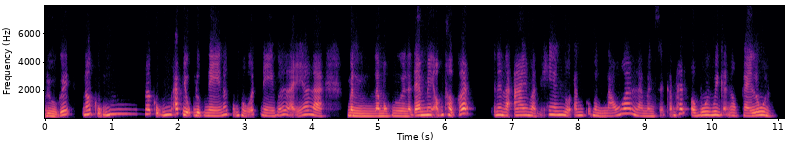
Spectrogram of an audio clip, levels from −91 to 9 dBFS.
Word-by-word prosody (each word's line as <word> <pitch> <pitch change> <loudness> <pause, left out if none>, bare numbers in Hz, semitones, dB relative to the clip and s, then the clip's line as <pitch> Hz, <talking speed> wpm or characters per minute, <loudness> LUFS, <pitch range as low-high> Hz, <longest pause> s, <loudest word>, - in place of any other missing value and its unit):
được 180 -3 +1
ấy, 265 +5 +2 0.2
nó 280 +3 +2
cũng 265 +4 0 0.4
nó 315 -1 +1
cũng 255 -2 +2
áp 345 -2 +2
dụng 220 -3 +3
được 210 0 +3
nè, 200 -1 -1
nó 270 - +1
cũng 230 +1 -5
hữu - - -2
ích 290 - -4
nè, 205 -6 -4
với 230 +4 -2
lại - - -3
á 265 +7 -1
là 205 -10 +1 0.3
mình 180 -4 +2
là 175 0 +3
một 175 0 -1
người 185 -2 -1
là 170 - +1
đam 235 +2 +6
mê 255 - +7
ẩm 255 +1 -1
thực 260 - +1
á, 345 +4 +6 0.4
cho - - -7
nên 255 0 +4
là 215 - +1
ai 240 +3 -1
mà 230 - 0 0.2
khen 260 -2 +3
đồ 220 - -1
ăn 225 +2 -4
của 230 - -13
mình 190 -5 -3
nấu 195 +6 -4
á, 355 0 +3
là 240 - -3
mình 175 -1 -4
sẽ - - -11
cảm - - -5
thấy 335 - +1
rất 340 - -20
là - - +3
vui 235 +4 +2
nguyên 245 -1 +3
cả - - -4
một 210 -1 -6
ngày 190 -1 -1
luôn. 215 -4 +2
230 Hz, 290 wpm, -23 LUFS, 195-260 Hz, 0.4 s, mê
